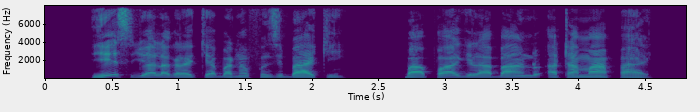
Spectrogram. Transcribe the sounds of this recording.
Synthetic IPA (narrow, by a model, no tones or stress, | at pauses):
jɛsuɟwaːlaɡalakiabanafuɲd͡ʒibaki | baːpwaɡilabanduʔatamaːpai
